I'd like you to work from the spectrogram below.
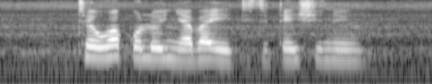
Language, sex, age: Southern Sotho, female, 27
